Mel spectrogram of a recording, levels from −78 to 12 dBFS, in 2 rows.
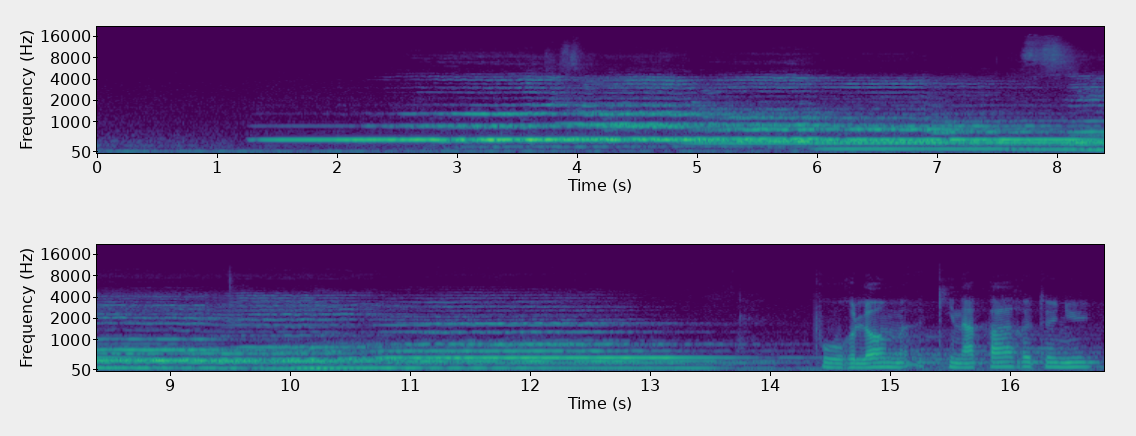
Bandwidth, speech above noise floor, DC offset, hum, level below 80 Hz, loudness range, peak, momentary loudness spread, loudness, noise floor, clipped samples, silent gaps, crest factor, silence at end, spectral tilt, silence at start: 13.5 kHz; 22 dB; under 0.1%; none; -52 dBFS; 6 LU; -8 dBFS; 9 LU; -25 LUFS; -50 dBFS; under 0.1%; none; 16 dB; 0 s; -7 dB/octave; 0 s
